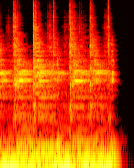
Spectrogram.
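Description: Electric bass guitar playing a low D, struck about eight times in quick succession, some four to five strokes a second, and stopping abruptly near the end. Each attack has a bit of clank on top over a heavy thump of low fundamental.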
